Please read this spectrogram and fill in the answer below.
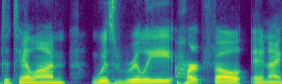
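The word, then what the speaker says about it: Ta'Lon: I was really excited to see Talon. How do you say his name? Talon. I was so excited to see him.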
